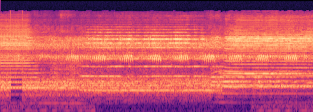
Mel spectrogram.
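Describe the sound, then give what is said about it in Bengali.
A train passing near a marshy field at night, heard as a continuous loud, dense mechanical roar with whining tonal hums running through it, steady throughout and without talk. “এমনি সময় কাছেই যেন ট্রেনের শব্দ শুনতে পেলেন দূর থেকে শব্দটা এগিয়ে এসে মাটি কাঁপিয়ে পিছনের দিকে মিলিয়ে গেল”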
